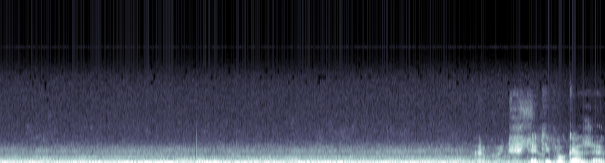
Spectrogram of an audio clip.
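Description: A machine rumbles with a low, steady hum.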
